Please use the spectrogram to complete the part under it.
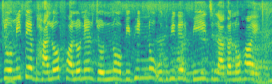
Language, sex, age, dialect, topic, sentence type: Bengali, female, 18-24, Standard Colloquial, agriculture, statement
